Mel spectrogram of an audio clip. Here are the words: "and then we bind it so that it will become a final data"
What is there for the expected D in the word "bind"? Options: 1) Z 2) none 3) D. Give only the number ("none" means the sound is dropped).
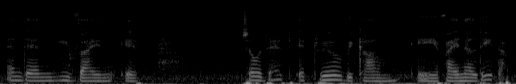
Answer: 2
